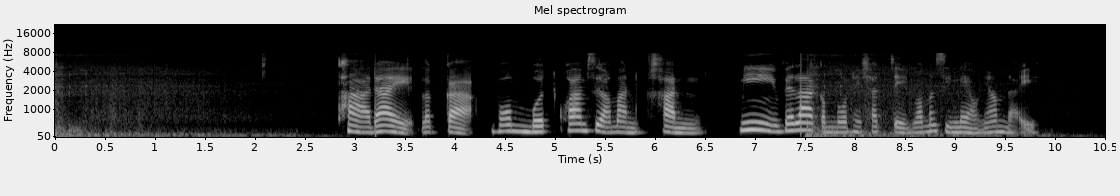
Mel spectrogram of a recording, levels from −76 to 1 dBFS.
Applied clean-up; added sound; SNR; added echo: none; Boom; 18 dB; none.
